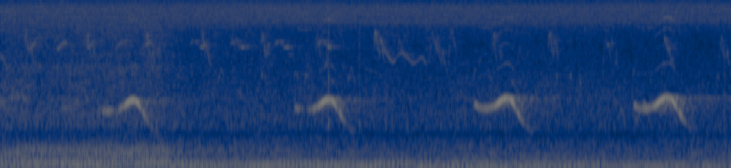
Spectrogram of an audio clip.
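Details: Female cuckoo singing: clear whistled notes that rise and then drop, repeated about every two seconds, four times, with a steady low background rumble and faint twittering from other birds.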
